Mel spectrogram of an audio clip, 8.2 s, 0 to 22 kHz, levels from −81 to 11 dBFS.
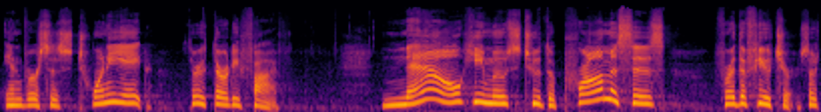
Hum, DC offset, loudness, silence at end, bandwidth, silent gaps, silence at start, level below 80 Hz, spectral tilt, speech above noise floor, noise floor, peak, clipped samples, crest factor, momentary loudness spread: none; under 0.1%; -15 LUFS; 0.05 s; 16.5 kHz; none; 0.05 s; -60 dBFS; -4.5 dB/octave; 38 dB; -53 dBFS; -2 dBFS; under 0.1%; 14 dB; 9 LU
